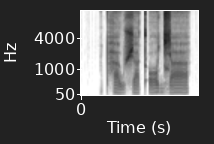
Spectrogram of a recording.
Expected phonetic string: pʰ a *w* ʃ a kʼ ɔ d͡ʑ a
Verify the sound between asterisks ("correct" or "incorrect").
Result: correct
